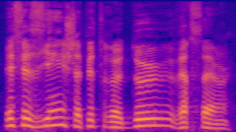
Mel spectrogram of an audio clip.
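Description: Animated Quebec French preacher, higher voice. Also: male voice, unhurried. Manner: animated storyteller, acting out shouts and voices. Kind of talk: sermon with a personal story.

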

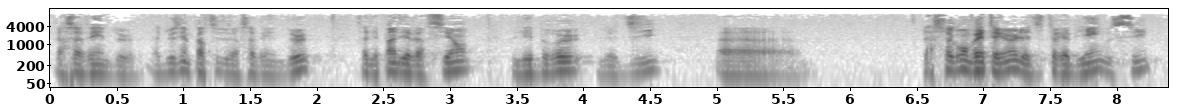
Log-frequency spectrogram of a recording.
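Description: A man with a Québécois accent preaching a sermon as pastor, talking to listeners conversationally and swinging between emphatic, loud lines and hushed, low ones. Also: normal speed, husky. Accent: Québécois French. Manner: conversational, with fillers and restarts, addressing listeners as "mon ami".

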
